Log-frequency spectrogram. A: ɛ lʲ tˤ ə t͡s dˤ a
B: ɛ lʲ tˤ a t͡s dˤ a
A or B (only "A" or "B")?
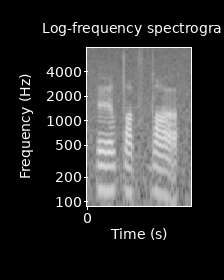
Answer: B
